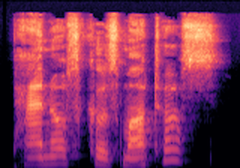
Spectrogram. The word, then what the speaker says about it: Panos Cosmatos: Panos Cosmatos.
